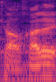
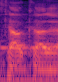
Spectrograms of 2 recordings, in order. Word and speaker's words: Kolkata: And I just realized I've been saying it wrong previously and calling it Kolkata. It's Kolkata. I know.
